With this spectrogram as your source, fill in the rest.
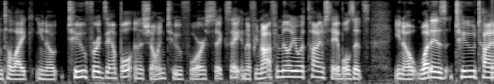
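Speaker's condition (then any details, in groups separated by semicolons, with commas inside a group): No condition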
